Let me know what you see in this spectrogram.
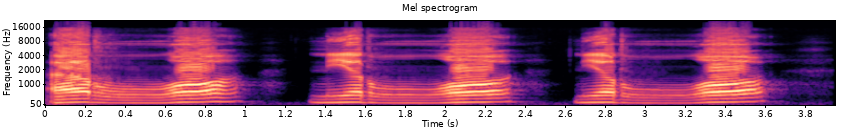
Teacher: Untuk pantulan dalam huruf ra itu cukup sekali saja, karena sifat ra ada sifat takrir, yaitu pengulangan, tapi hanya sekali.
